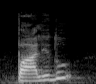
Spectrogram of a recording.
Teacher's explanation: a palavra pálido tem a sílaba mais forte na antepenúltima sílaba, pá. Portanto, é uma proparoxítona. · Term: proparoxitono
